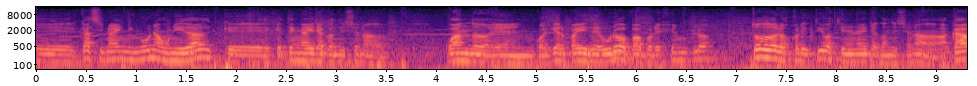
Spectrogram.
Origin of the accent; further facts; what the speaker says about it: Argentina; Como buen futbolista, buen argentino que le gusta el fútbol.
